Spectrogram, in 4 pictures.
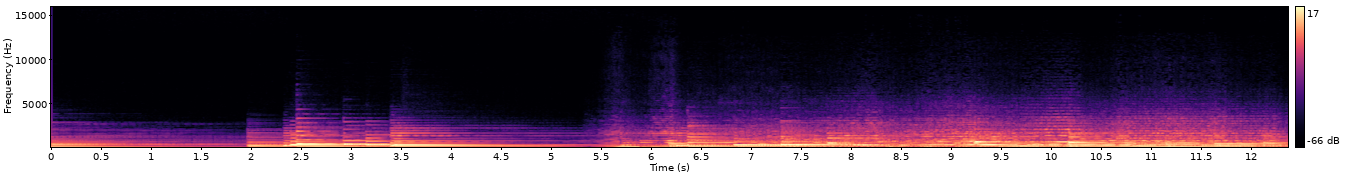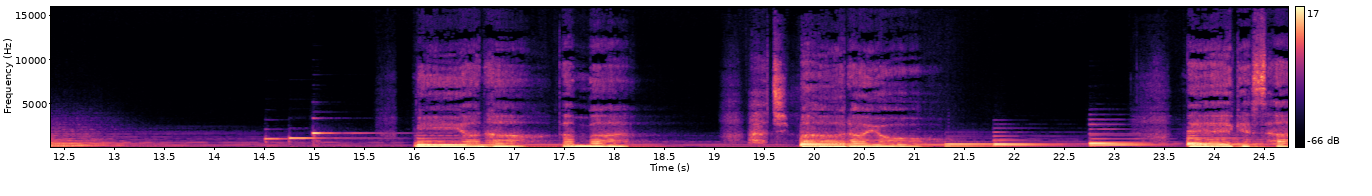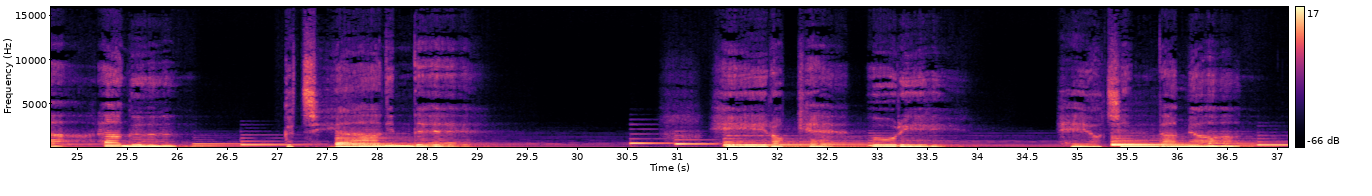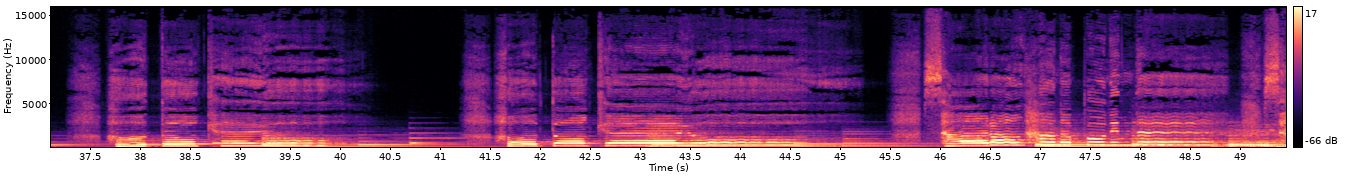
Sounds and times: Music: 0:00.0 - 0:49.4.

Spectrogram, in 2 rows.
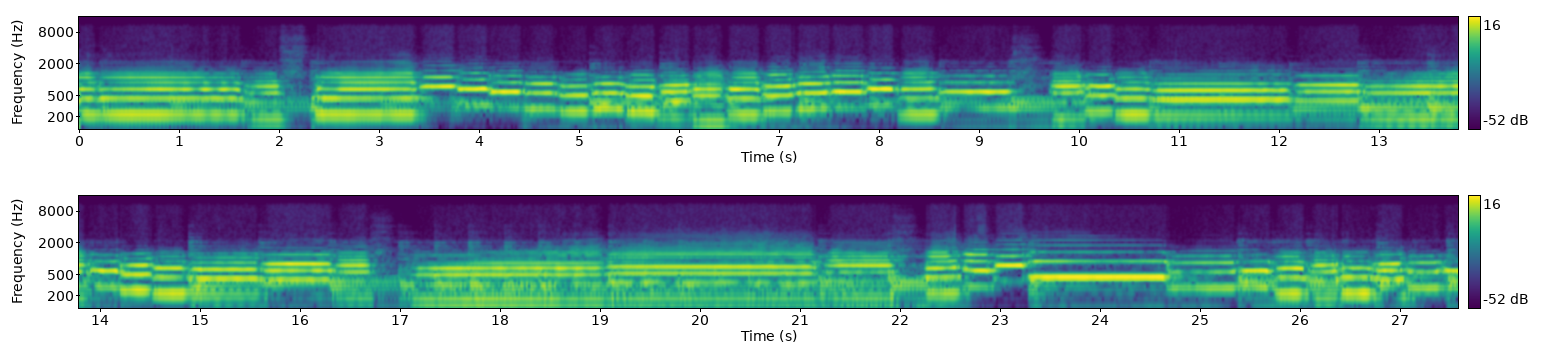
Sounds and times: Trombone: 0:00.0 - 0:27.5.

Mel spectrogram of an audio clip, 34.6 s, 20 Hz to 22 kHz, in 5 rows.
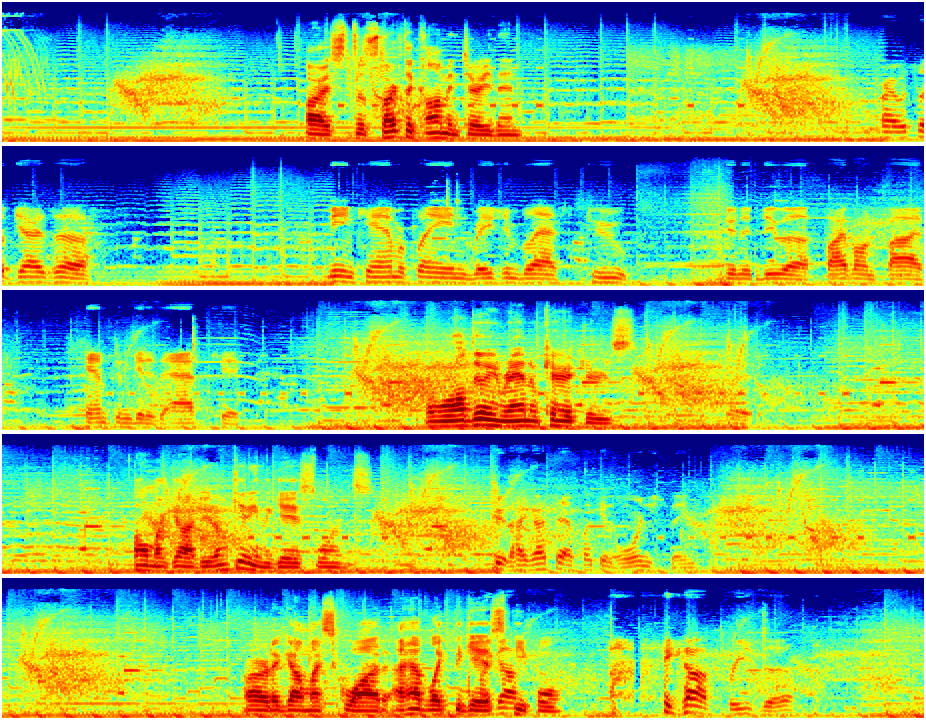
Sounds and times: Music: 0:00.0 - 0:34.5
Speech: 0:02.3 - 0:03.9, 0:06.6 - 0:07.6, 0:09.4 - 0:11.6, 0:12.3 - 0:15.6, 0:17.0 - 0:18.6, 0:21.7 - 0:23.5, 0:24.4 - 0:26.0, 0:29.5 - 0:31.9.

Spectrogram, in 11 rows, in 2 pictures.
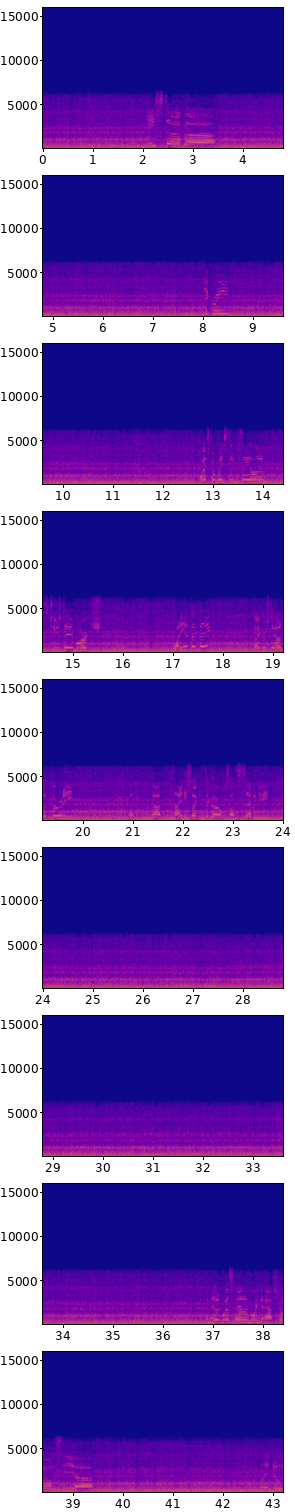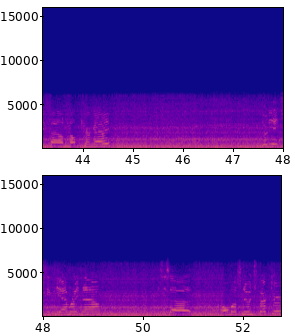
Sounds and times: Car: 0:00.0 - 0:52.7
Outside, urban or manmade: 0:00.0 - 0:52.7
Speech: 0:02.1 - 0:03.5, 0:08.0 - 0:08.6, 0:12.7 - 0:15.6, 0:17.0 - 0:17.8, 0:18.6 - 0:19.8, 0:20.9 - 0:23.8, 0:36.8 - 0:39.5, 0:42.7 - 0:44.6, 0:47.6 - 0:49.2, 0:50.3 - 0:51.0, 0:51.6 - 0:52.7.

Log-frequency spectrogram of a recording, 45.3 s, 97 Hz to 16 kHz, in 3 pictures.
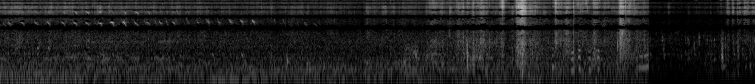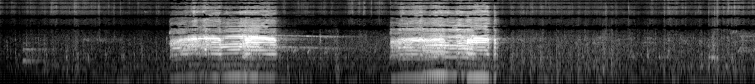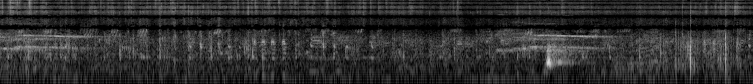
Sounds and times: Chicken, rooster: 0:10.4 - 0:45.2
Duck: 0:18.5 - 0:20.8, 0:22.9 - 0:25.2, 0:31.4 - 0:40.0.

